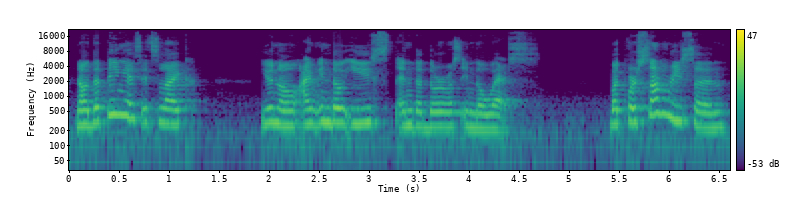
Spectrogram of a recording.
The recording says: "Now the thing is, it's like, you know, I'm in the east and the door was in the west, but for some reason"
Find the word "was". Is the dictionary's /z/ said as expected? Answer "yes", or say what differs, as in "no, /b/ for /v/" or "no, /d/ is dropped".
no, /s/ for /z/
